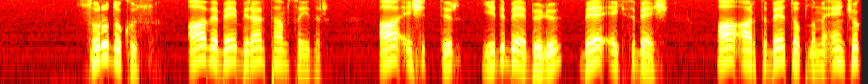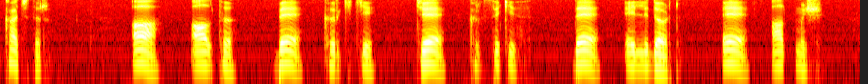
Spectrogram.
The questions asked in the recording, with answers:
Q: A artı B toplamı en çok kaçtır?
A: Doğru cevap C 48.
